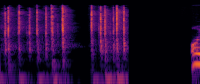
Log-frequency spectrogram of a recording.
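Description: Computer keyboard typing sound effect: two quick runs of key clicks with a short pause between, the second run shorter, laid under text being typed onto the screen.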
